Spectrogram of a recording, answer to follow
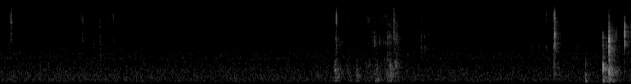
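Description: Scissors snipping satin ribbon, a few short faint snips with quiet between them, the loudest a little past halfway and another near the end.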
